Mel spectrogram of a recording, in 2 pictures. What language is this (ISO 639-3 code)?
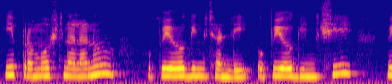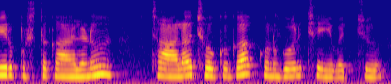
tel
